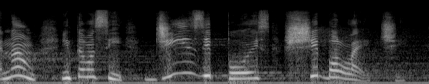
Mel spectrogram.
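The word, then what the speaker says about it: Chibolete: Então assim, dize pois Shibolete. Quando eles iam falar, eles não conseguiam, falava Sibolete. Por quê? Porque a língua, foneticamente, ele não conseguia pronunciar.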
